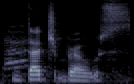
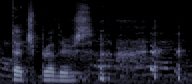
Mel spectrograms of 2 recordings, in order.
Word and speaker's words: Dutch Bros: vlogs de Dutch Bros, am I saying it right? Dutch Bros. Me regañaron porque un día dije Dutch Brothers.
